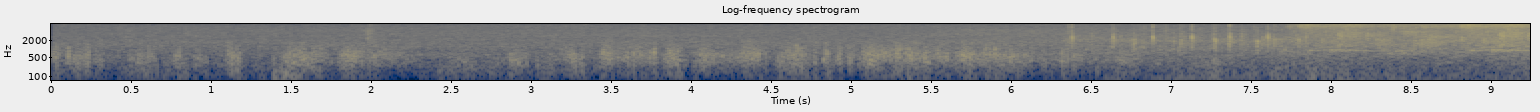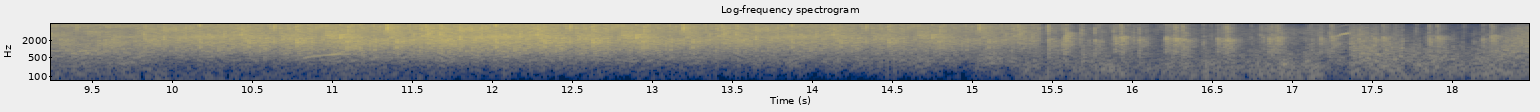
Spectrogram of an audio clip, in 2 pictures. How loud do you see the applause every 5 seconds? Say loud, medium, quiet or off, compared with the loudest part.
off, medium, loud, quiet.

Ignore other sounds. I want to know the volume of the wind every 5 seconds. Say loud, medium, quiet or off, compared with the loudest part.
loud, loud, quiet, loud.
